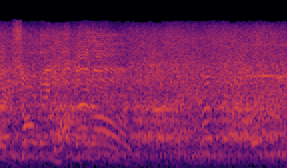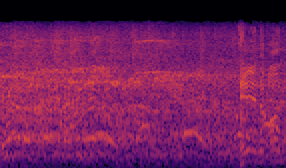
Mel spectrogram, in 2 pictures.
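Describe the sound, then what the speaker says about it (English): A boxing arena crowd roars continuously, urging on Naseem Hamed late in the second round of his fight with Daniel Alicea, with dense shouting and cheering at a steady, loud level throughout. "The crowd exhorting Hamed on."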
